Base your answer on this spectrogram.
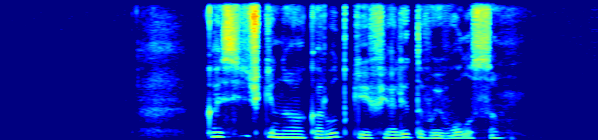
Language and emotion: Russian, neutral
